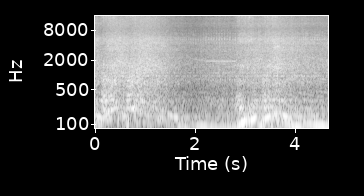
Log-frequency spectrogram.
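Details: 1973 Rover P6 3.5 V8 started on choke after replacing a failed two-year-old starter relay: the engine catches and settles into a steady burble, then revs up and back down cleanly with no misfire or stumble.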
